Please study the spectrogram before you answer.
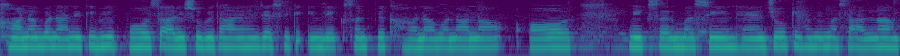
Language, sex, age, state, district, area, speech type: Hindi, female, 30-45, Uttar Pradesh, Prayagraj, rural, spontaneous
